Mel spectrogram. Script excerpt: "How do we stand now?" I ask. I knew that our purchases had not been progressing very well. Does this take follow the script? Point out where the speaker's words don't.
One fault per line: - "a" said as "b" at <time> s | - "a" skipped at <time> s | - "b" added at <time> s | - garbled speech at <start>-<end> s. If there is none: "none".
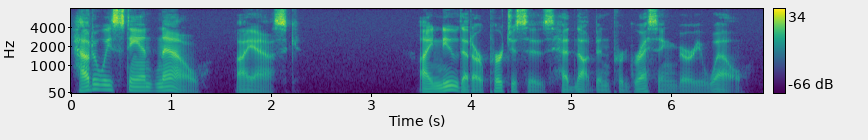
none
